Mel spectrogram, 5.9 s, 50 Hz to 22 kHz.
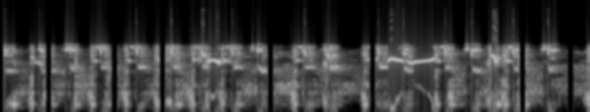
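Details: A peregrine falcon pair at its Eindhoven nest site on the Evoluon, 7 March 2022, greeting each other: a dense, nonstop run of grating calls with a short rising-falling whine near the middle.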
